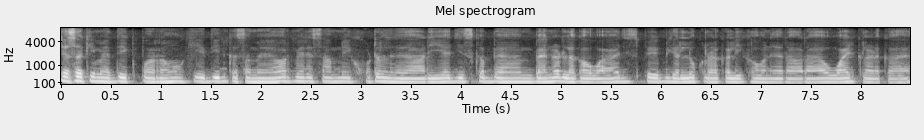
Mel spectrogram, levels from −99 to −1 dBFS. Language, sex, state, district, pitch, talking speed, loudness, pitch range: Hindi, male, Delhi, New Delhi, 145 Hz, 295 wpm, -18 LUFS, 135-150 Hz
